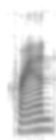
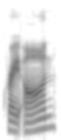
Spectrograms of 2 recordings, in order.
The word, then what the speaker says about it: crayon: No, crayon. Crayon. Second syllable rhymes with dawn.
